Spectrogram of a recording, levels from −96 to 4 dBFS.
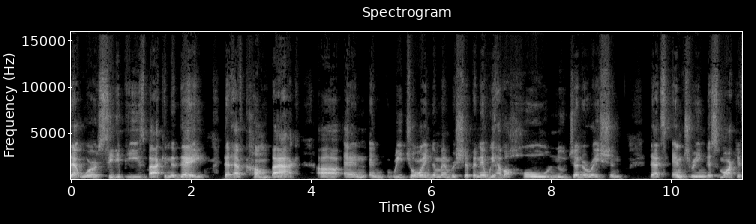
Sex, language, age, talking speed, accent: male, English, 40-59, 155 wpm, American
